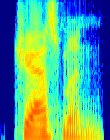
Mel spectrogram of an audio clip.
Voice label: "jazzman", American

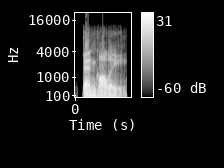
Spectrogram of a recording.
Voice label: "Bengali", American

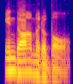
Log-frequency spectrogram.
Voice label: "indomitable", American

